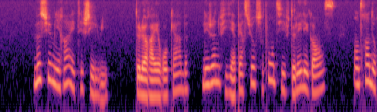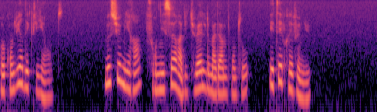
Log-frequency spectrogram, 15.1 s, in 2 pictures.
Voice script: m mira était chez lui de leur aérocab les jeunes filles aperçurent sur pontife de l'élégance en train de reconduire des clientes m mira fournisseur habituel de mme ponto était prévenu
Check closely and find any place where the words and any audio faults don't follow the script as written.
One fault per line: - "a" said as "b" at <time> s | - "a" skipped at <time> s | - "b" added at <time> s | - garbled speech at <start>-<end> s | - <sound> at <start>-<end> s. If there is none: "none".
none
